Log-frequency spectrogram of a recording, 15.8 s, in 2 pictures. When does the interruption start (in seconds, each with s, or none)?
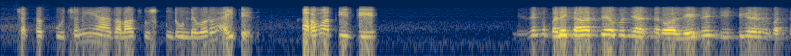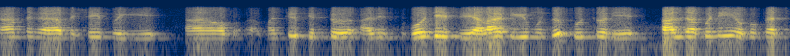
none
